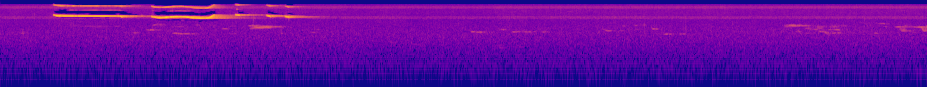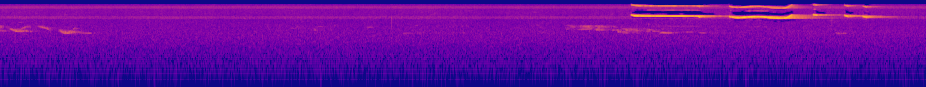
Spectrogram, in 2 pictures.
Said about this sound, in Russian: Рябчик.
